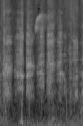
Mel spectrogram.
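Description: A dog pants rapidly with its tongue out on a hot day while sitting on a car seat, a close, steady rhythm of quick breaths.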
